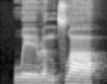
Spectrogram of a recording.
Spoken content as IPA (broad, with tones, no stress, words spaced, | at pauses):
we˨˩ɪ̯ɻə˦nt͡swä˥˨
